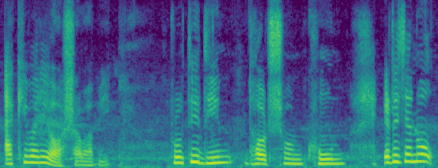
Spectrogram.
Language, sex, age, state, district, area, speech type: Bengali, female, 30-45, West Bengal, Dakshin Dinajpur, urban, spontaneous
